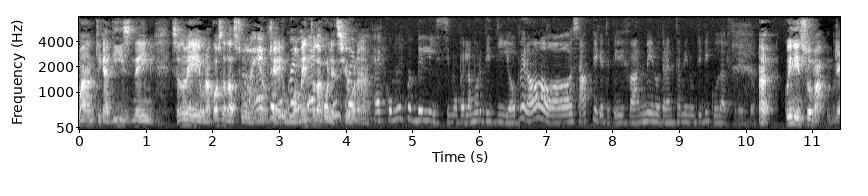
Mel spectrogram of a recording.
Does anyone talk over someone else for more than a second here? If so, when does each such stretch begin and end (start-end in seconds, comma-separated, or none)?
2.4-4.4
